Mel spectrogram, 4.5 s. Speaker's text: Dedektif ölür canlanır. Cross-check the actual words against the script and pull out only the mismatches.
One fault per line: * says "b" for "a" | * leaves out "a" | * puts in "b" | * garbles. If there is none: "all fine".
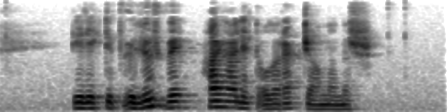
* puts in "ve hayalet olarak"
